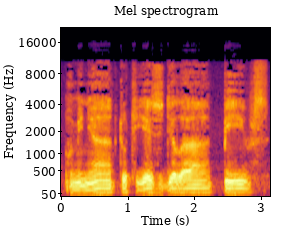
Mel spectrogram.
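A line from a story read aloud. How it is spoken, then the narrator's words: Creaky rasp. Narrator (Russian): проскрипел Гарри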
